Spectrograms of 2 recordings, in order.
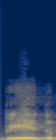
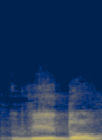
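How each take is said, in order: First: The word begins with a b sound. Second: The word begins with a v sound. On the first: This is how it is said in the mother tongue. "वेद बोलते हैं" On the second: This is the written, pure form. "जैसे वेदों को"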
